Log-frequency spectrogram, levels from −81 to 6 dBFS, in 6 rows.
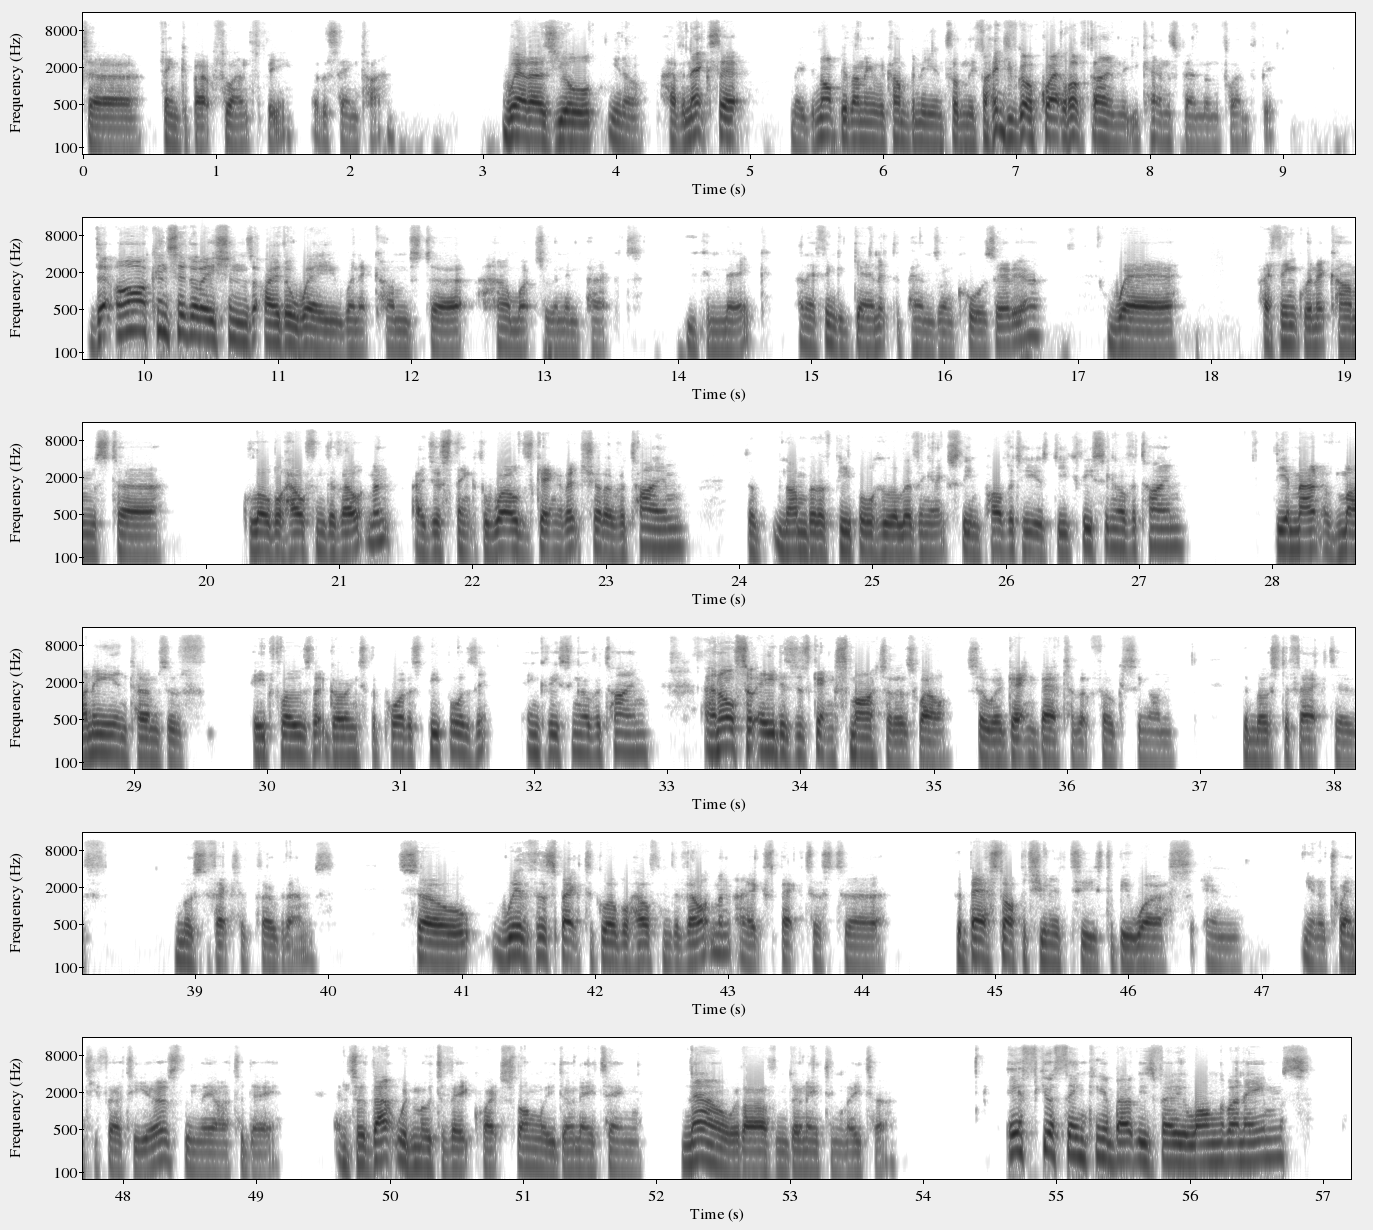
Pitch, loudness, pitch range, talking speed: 125 Hz, -19 LUFS, 115-145 Hz, 200 wpm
